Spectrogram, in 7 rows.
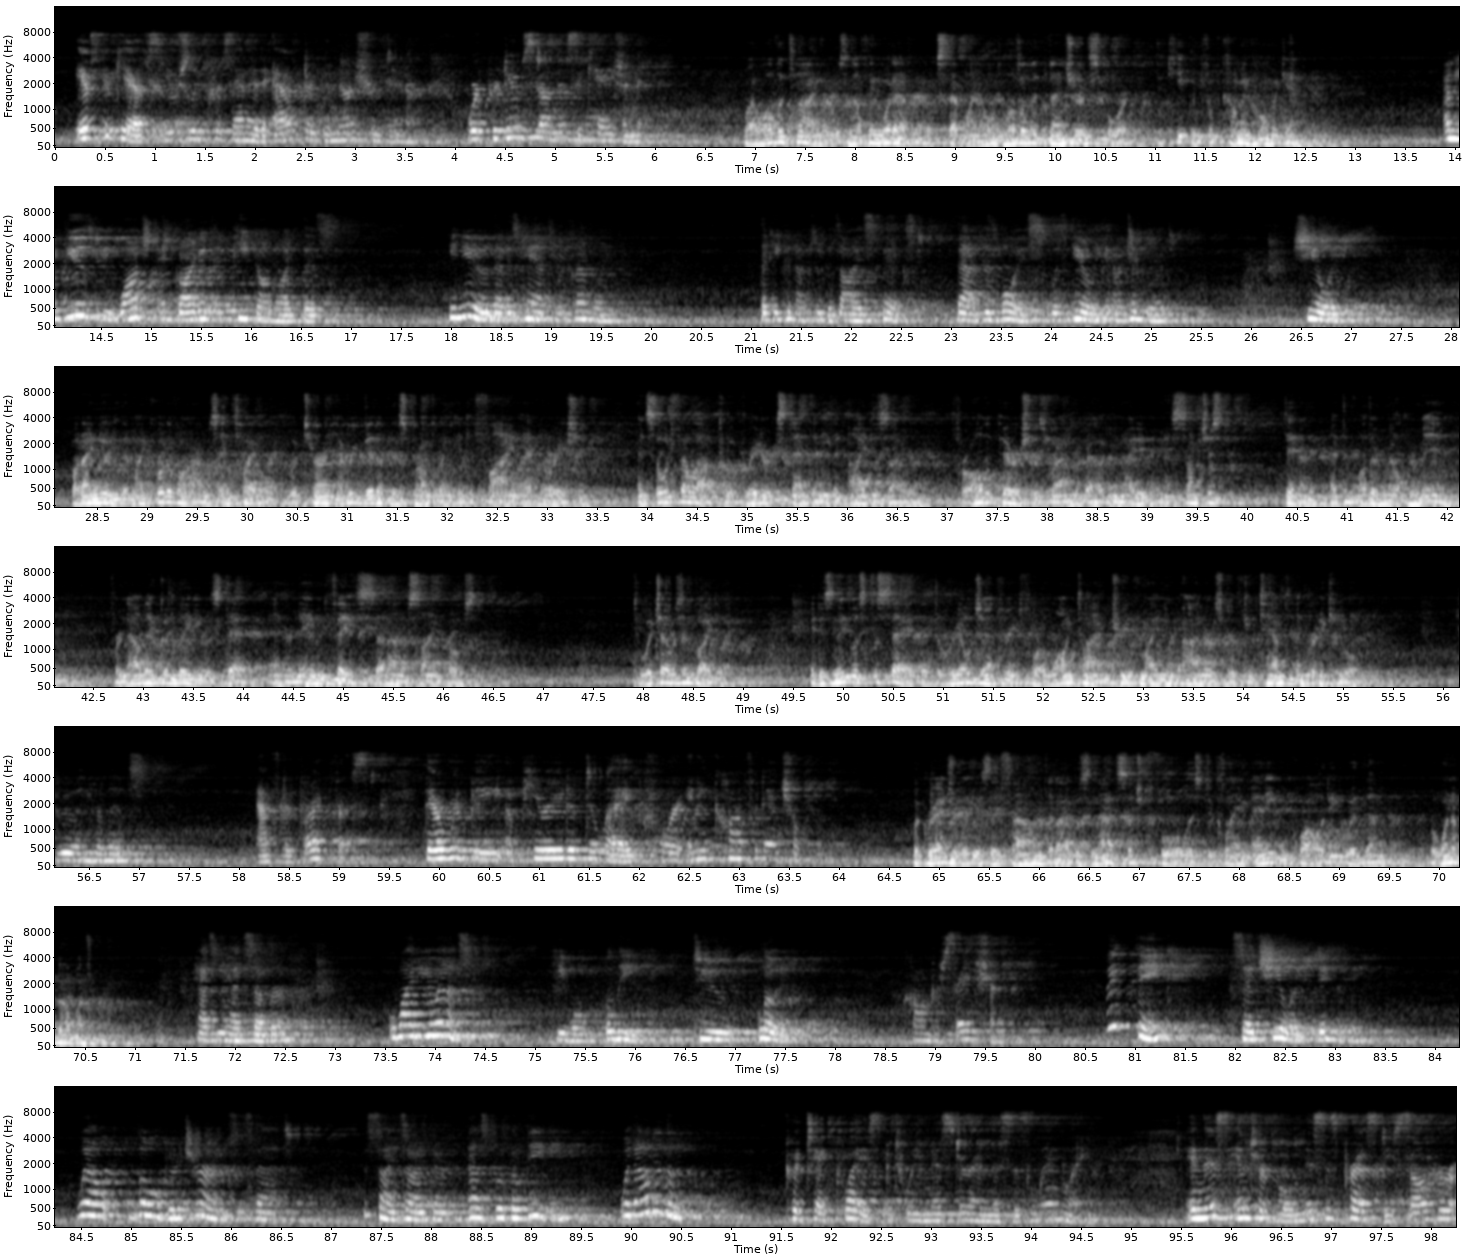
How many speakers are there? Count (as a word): three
